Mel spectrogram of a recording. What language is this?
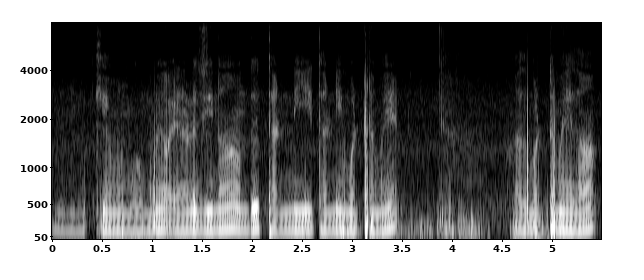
Tamil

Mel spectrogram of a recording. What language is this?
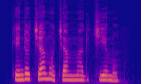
Luo (Kenya and Tanzania)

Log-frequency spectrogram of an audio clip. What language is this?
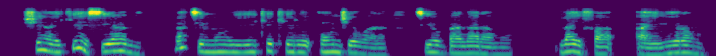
Yoruba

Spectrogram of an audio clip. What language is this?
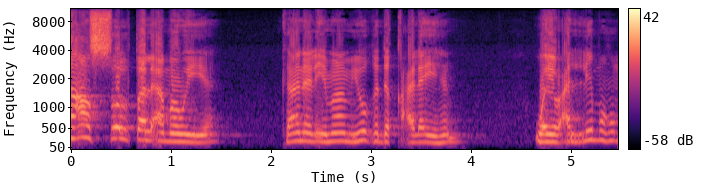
Arabic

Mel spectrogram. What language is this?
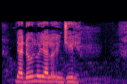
Luo (Kenya and Tanzania)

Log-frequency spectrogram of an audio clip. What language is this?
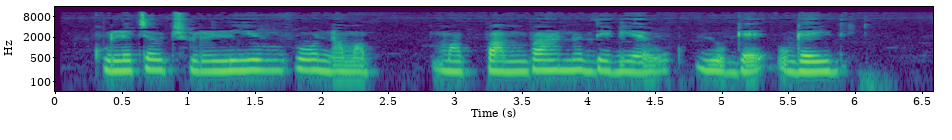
Swahili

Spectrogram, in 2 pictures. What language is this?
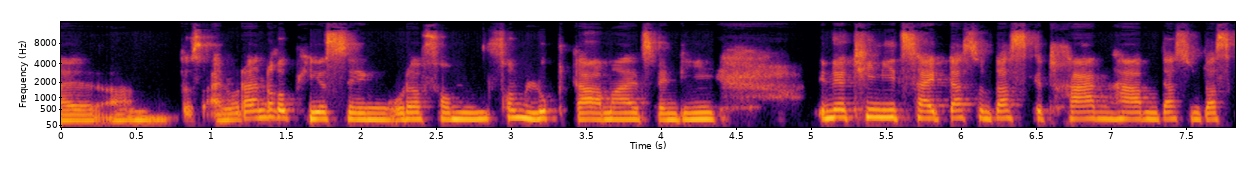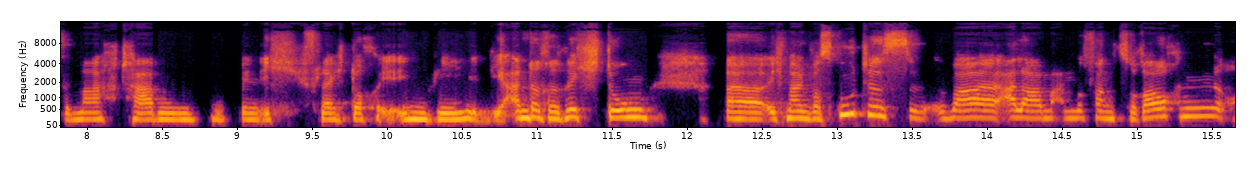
German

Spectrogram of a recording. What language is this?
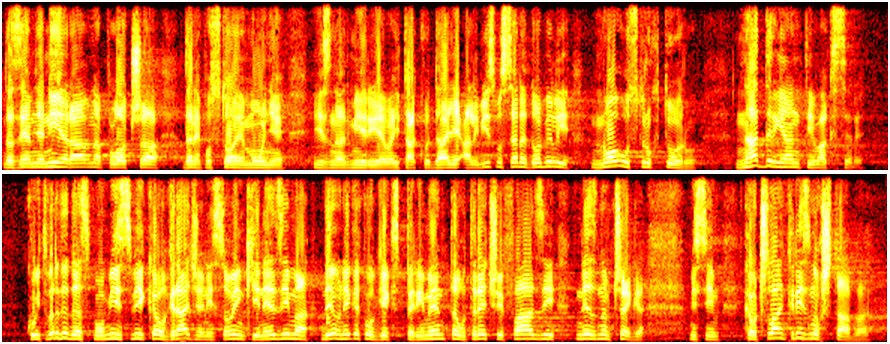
Serbian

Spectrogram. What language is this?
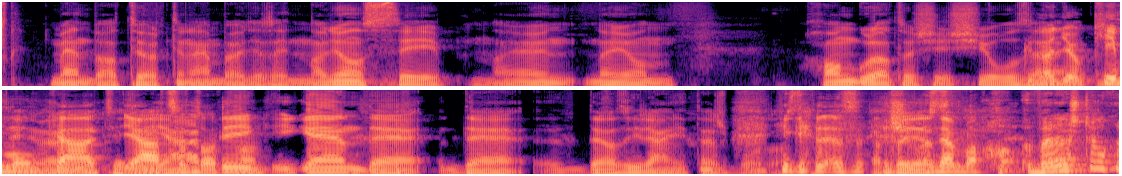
Hungarian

